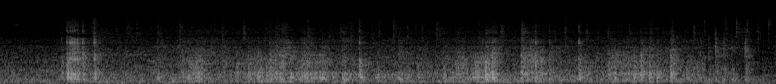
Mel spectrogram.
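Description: Irregular rustling and bumping of people moving about on a bed, with a few louder swells.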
